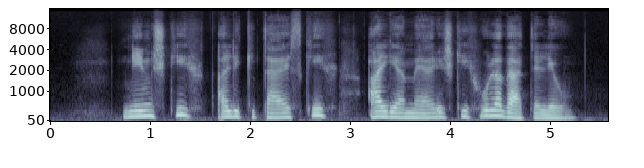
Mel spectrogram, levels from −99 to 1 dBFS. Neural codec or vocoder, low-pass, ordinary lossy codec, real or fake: codec, 32 kHz, 1.9 kbps, SNAC; 14.4 kHz; AAC, 96 kbps; fake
